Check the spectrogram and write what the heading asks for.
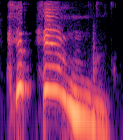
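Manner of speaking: high-pitched fake-polite throat-clearing sound; prim little witch's "hem hem"; witch in pink. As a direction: squeak it out as two tiny syllables, second held. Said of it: "dark witch in pink uttered through a toad-like".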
